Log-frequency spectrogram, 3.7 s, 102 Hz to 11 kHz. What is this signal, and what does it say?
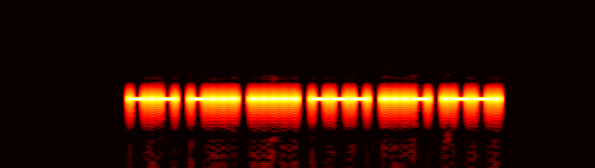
Morse code, heard as a keyed tone, about 38 wpm, 700 Hz. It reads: KB5OVP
